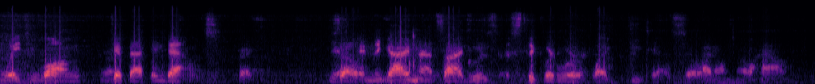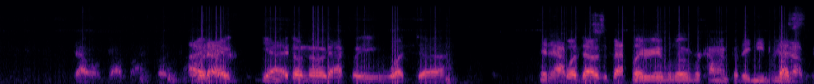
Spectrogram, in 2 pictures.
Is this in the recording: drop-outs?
yes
